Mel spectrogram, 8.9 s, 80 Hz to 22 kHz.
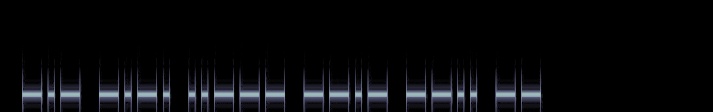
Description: Morse code, heard as a keyed tone, about 15 wpm, 700 Hz. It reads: KC2QZM
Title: USA Call Signs Repeated 2x 15wpm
